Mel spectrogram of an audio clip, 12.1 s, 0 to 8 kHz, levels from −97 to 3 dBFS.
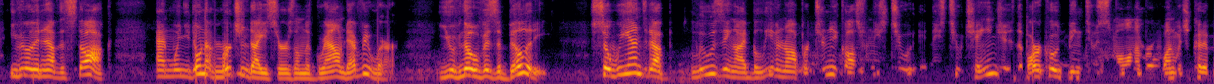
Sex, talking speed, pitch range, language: male, 230 wpm, 145-215 Hz, English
